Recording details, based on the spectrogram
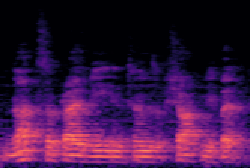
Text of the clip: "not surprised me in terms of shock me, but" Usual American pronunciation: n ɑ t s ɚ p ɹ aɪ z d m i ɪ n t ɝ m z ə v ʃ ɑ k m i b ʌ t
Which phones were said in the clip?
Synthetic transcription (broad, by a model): n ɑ t s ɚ p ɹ aɪ z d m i ɪ n t ɝ m z ə v ʃ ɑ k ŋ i b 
